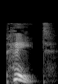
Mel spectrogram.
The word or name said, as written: pate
